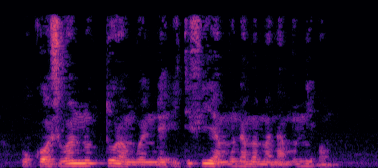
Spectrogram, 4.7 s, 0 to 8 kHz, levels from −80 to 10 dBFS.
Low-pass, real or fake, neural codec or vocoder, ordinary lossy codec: 7.2 kHz; real; none; MP3, 48 kbps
